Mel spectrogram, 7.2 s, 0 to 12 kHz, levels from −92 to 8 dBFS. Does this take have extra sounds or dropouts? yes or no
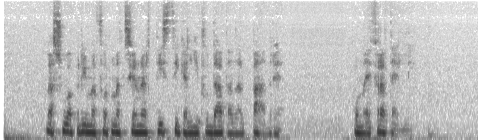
no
